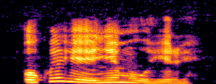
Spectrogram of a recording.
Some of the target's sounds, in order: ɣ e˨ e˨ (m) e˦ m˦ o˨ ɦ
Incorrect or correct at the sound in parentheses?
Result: incorrect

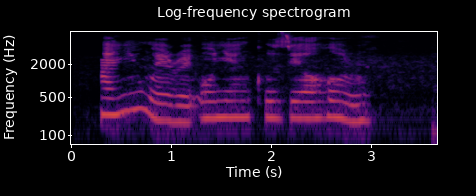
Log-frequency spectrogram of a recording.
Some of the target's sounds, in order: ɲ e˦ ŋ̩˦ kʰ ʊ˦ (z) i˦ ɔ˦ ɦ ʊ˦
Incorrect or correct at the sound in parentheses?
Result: correct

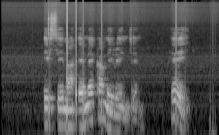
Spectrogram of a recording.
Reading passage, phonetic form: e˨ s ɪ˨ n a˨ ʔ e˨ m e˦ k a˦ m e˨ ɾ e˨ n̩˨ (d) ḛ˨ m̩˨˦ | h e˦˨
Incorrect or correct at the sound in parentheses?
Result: incorrect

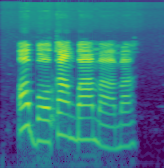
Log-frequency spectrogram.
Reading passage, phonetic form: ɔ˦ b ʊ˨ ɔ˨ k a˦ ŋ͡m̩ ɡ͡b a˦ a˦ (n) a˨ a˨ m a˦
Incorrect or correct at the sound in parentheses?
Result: incorrect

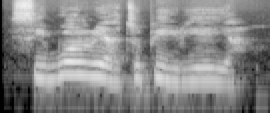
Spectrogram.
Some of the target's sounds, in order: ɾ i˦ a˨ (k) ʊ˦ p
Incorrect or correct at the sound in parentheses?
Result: incorrect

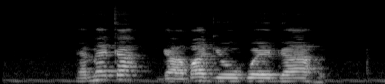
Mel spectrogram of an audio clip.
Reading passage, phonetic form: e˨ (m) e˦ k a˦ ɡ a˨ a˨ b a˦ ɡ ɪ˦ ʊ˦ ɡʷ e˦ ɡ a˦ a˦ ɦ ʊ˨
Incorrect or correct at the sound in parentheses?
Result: correct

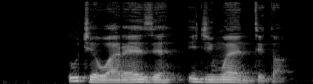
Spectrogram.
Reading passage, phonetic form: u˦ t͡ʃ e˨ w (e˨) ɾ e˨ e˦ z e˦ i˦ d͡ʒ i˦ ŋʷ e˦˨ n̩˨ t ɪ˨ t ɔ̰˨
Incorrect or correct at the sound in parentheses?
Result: incorrect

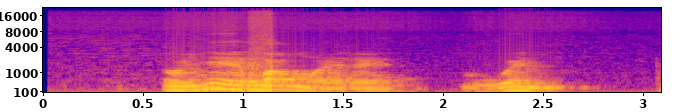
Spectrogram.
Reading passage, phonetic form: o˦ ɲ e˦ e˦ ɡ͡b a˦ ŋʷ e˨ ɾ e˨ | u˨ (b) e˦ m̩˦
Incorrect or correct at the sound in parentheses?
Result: incorrect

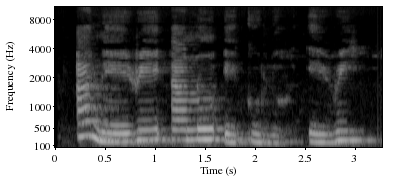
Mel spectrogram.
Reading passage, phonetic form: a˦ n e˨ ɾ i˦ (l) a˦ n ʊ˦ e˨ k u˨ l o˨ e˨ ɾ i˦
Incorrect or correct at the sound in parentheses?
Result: incorrect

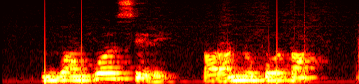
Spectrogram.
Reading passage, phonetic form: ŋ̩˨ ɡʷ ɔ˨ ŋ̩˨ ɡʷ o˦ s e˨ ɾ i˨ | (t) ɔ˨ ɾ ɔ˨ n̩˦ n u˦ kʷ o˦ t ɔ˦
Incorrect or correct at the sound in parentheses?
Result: correct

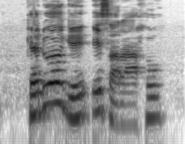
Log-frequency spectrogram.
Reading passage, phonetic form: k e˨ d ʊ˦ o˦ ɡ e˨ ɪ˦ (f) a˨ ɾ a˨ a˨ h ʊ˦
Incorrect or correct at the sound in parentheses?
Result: incorrect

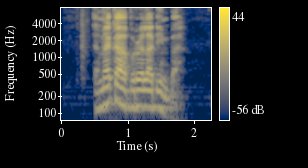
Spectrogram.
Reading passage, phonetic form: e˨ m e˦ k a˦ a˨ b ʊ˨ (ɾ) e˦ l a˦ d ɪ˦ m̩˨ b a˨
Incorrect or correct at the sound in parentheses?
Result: correct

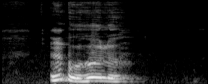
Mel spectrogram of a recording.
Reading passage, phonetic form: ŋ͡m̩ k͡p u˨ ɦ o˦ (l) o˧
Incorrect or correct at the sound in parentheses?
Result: correct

